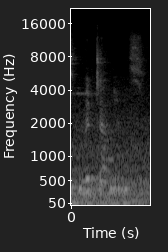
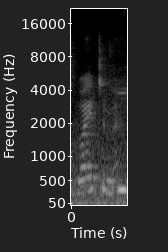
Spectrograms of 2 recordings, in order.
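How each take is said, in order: First: It is said in the British way. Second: It is said in a non-British way. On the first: The speaker calls it right. "the correct pronunciation is vitamins. Like we do the British way" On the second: The speaker calls it wrong. "We can also pronounce it as vitamin"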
